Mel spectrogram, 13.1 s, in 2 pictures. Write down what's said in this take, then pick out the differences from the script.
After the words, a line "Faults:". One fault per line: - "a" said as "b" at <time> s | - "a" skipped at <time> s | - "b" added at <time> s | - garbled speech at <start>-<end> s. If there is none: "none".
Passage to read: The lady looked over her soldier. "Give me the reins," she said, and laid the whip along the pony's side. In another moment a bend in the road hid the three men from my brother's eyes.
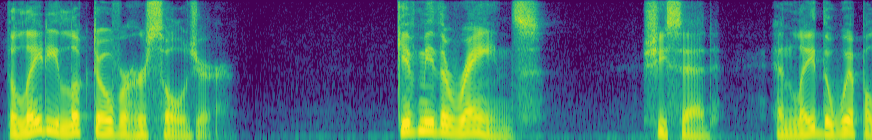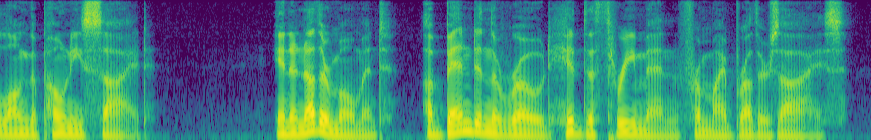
The lady looked over her soldier. "Give me the reins," she said, and laid the whip along the pony's side. In another moment a bend in the road hid the three men from my brother's eyes.
Faults:
none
